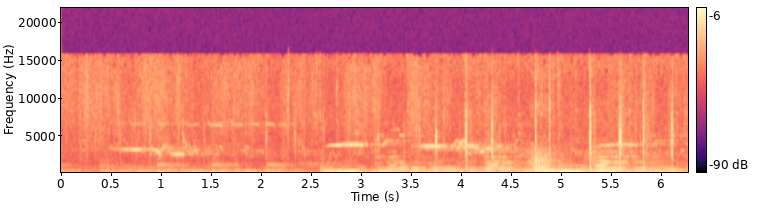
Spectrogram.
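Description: Film score of sustained chords that change every couple of seconds. About halfway in, a horse's hooves join with sharp clops, and a short horse call comes near the end.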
